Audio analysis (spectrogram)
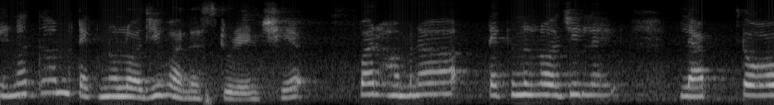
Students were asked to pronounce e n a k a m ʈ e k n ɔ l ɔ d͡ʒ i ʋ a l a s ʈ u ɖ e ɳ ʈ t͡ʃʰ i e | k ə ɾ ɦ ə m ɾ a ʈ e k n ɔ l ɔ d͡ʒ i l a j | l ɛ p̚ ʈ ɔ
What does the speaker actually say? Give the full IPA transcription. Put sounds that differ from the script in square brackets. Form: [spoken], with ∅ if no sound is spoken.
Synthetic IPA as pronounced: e n a k a m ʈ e k n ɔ l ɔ d͡ʒ i ʋ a l a s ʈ u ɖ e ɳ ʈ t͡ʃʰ i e | [p] ə ɾ ɦ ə m ɾ a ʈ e k n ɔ l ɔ d͡ʒ i l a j | l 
